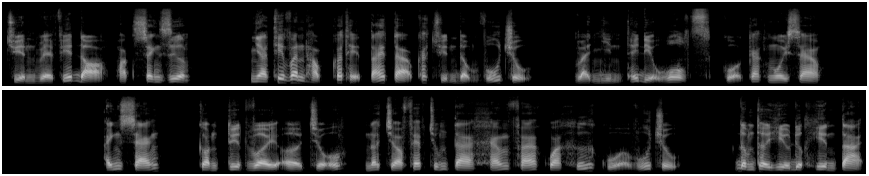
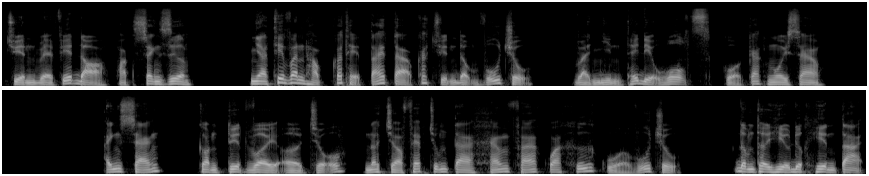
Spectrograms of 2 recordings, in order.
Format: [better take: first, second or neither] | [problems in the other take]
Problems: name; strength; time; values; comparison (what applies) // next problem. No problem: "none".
second | thin; very; fading below 400 Hz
